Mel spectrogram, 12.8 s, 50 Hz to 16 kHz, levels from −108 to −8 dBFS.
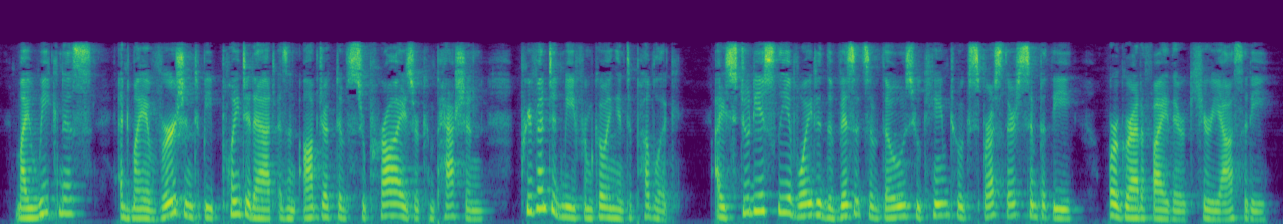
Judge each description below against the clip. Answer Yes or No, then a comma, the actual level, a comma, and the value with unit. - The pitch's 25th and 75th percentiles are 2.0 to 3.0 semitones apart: No, average, 3.7 semitones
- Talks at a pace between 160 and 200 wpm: Yes, average, 180 wpm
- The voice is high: No, medium, 165 Hz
